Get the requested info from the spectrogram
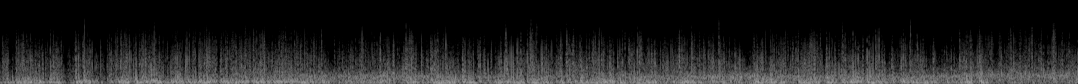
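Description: Wind buffeting the microphone of a camera riding on a moving motorcycle, a steady rush with the motorcycle's running noise underneath.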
